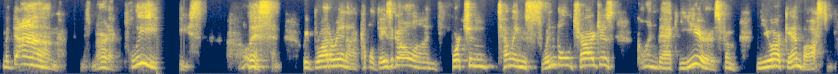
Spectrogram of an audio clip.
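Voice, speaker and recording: A husky 1920s cop in a radio drama, played by an actor, worn down and pleading. The sound is dull and lo-fi. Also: mid-range voice, animated, takes it slowly, heavily acted. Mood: brusque, weary. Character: exasperated, pleading 1920s police officer. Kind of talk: radio play acting.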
